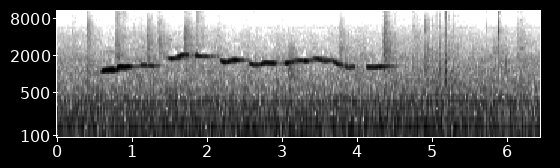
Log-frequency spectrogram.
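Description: A man whistling a short tune for about four seconds, a single clear tone stepping up and down, with a few faint clicks.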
